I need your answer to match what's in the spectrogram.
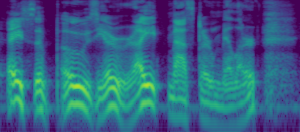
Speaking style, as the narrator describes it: he wheezed mid-chuckle

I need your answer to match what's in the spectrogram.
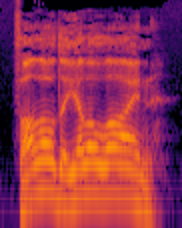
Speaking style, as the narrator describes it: Ken called out after them

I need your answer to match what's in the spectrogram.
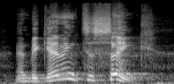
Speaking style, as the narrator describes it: he cried, saying

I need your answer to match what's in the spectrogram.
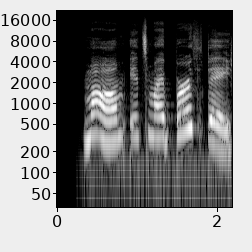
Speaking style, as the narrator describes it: she whined

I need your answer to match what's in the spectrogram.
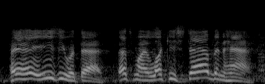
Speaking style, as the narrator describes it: suddenly blurted out

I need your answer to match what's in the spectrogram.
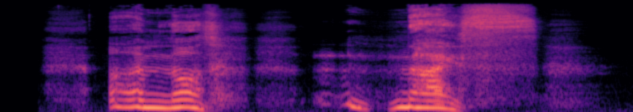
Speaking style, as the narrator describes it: he gasped

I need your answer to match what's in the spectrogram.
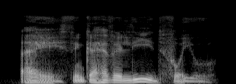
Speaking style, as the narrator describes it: he said softly

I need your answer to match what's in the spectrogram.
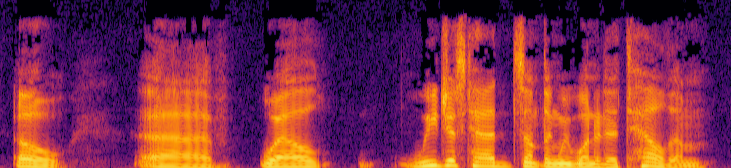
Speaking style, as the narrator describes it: Simon's voice faltered

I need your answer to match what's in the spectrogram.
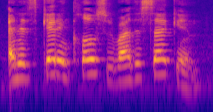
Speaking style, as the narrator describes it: yelped

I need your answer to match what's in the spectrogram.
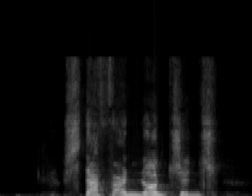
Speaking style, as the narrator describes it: said Toad very angrily

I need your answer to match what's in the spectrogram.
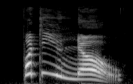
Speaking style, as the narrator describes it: the kid snapped

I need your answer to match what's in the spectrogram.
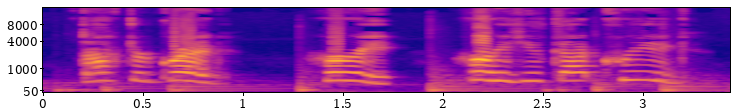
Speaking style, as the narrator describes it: Elderby called out

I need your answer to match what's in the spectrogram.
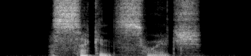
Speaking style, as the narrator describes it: Rhyme said in a soft voice

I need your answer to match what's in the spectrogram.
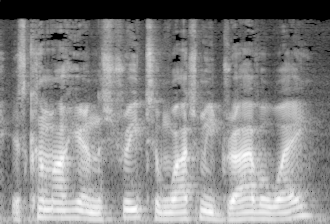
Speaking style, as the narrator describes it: Her laughter rang out merrily

